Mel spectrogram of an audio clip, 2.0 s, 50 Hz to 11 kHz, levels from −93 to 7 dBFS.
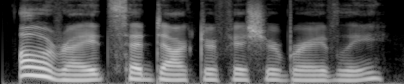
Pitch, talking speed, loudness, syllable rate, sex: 180 Hz, 180 wpm, -18 LUFS, 5.1 syllables/s, female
